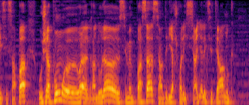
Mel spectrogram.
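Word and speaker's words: Granolah: Alors je rappelle, en japonais, le R se prononce L, enfin c'est entre un L et un R. Donc en gros, bon ok, granola, ok la blague on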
